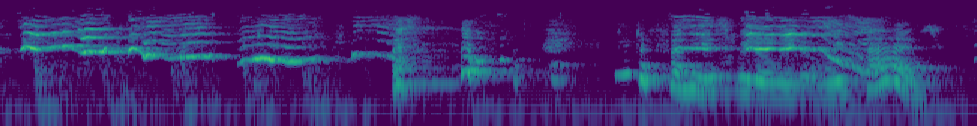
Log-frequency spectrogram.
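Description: A puppy whimpering and yipping with excitement while a woman talks to it in a high voice.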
